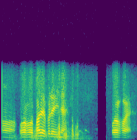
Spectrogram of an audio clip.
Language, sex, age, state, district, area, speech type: Manipuri, female, 45-60, Manipur, Kakching, rural, conversation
